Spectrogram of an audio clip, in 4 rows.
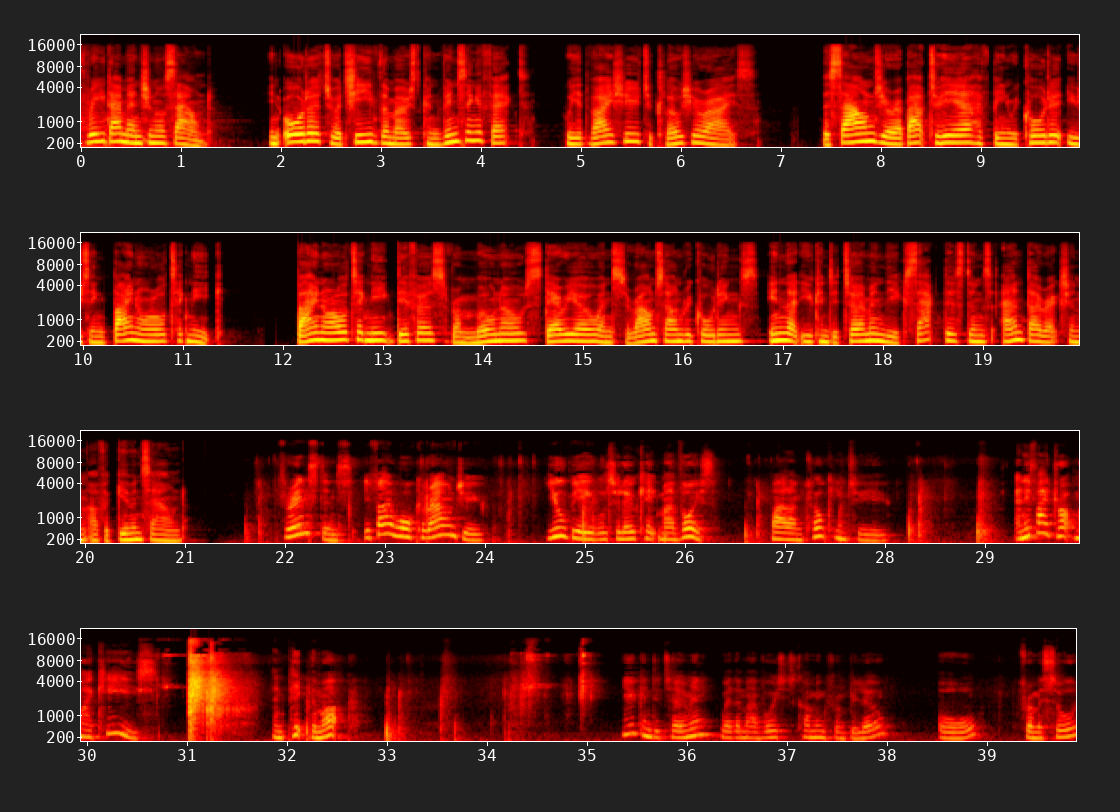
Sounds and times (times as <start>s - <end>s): Speech: 0.0s - 1.3s, 1.9s - 6.8s, 7.4s - 11.4s, 12.2s - 21.0s, 22.0s - 24.0s, 24.6s - 28.1s, 29.3s - 30.7s, 31.8s - 32.8s, 35.4s - 39.8s.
